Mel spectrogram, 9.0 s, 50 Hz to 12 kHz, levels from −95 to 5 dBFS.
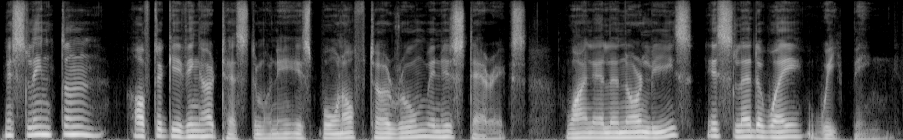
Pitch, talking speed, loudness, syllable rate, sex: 125 Hz, 140 wpm, -16 LUFS, 4.3 syllables/s, male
